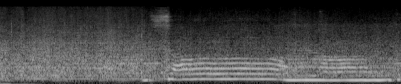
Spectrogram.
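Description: A man singing live over acoustic guitar through a stage PA, holding two long notes in the second half, the second lower than the first, over a steady hiss.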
